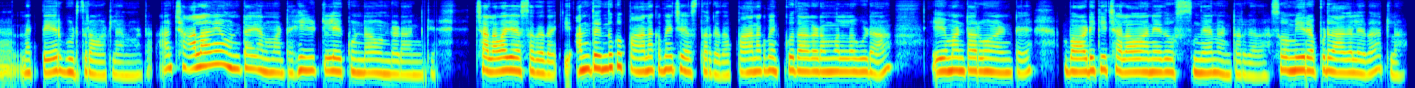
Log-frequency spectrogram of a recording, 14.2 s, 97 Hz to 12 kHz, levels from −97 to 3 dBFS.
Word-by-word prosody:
ఆహ్, -, -, -9 dB
నాకు 230 Hz, 0 st, -4 dB
పేరు 250 Hz, +2 st, +2 dB
గుర్తు 240 Hz, +1 st, -1 dB
రావట్లేనమాట. 205 Hz, 0 st, -8 dB, 0.2 s
ఆ -, -, -1 dB
చాలానే 330 Hz, +5 st, +4 dB
ఉంటాయనమాట 265 Hz, -6 st, -1 dB
హీట్ 260 Hz, -1 st, 0 dB
లేకుండా 235 Hz, -2 st, -1 dB
ఉండడానికి. 210 Hz, -1 st, -6 dB, 0.4 s
చలవ 250 Hz, -3 st, +4 dB
జేస్తది 250 Hz, -2 st, +2 dB
గదా! 210 Hz, -1 st, -3 dB
ఇ -, -, -4 dB
అంతెందుకు 295 Hz, +3 st, +5 dB
పానకమే 265 Hz, +2 st, +1 dB
చేస్తరు 240 Hz, -2 st, -2 dB
గదా! 200 Hz, 0 st, -6 dB
పానకమెక్కువ 250 Hz, +2 st, 0 dB
తాగడం 245 Hz, 0 st, +1 dB
వల్ల 245 Hz, 0 st, -1 dB
గూడా 230 Hz, -4 st, -1 dB, 0.6 s
ఏమంటారు 255 Hz, 0 st, +3 dB, 0.2 s
అంటే, 230 Hz, -1 st, -5 dB, 0.5 s
బాడీకి 255 Hz, +3 st, +3 dB
చలవ 240 Hz, -1 st, +1 dB
అనేది 240 Hz, 0 st, +1 dB
ఒస్తుంది 230 Hz, 0 st, -2 dB
అనంటారు 210 Hz, -3 st, -5 dB
గదా! 185 Hz, +1 st, -11 dB
సో, 270 Hz, -, -2 dB
మీరెప్పుడు 260 Hz, -1 st, +3 dB
దాగలేదా 230 Hz, -1 st, -2 dB
అట్లా? 205 Hz, -5 st, -10 dB
245 Hz, 150 wpm, -25 LUFS, 225-260 Hz, 0.6 s, అంతెందుకు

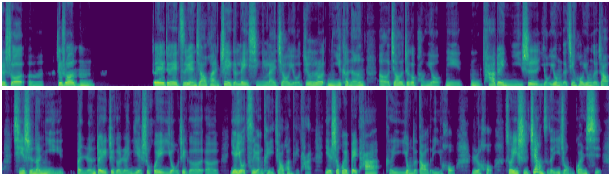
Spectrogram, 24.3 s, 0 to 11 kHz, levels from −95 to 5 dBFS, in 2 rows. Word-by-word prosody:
就 -, -, +6 dB
是 180 Hz, -, +3 dB
说 160 Hz, -2 st, +2 dB
嗯， 150 Hz, -1 st, -9 dB, 0.2 s
就 230 Hz, -1 st, +5 dB
是 -, -, +1 dB
说 235 Hz, -1 st, +7 dB
嗯。 170 Hz, -5 st, -1 dB, 1.2 s
对 250 Hz, -2 st, +10 dB
对， 205 Hz, -7 st, +4 dB
资 190 Hz, +4 st, -1 dB
源 180 Hz, -2 st, +3 dB
交 190 Hz, +1 st, 0 dB
换， 205 Hz, -6 st, -3 dB
这 250 Hz, -, +1 dB
个 160 Hz, -, -3 dB
类 160 Hz, 0 st, 0 dB
型 140 Hz, +1 st, -5 dB
来 145 Hz, -1 st, -4 dB
交 150 Hz, +1 st, -3 dB
友。 150 Hz, -, -7 dB
就 180 Hz, +2 st, -2 dB
是 200 Hz, -, +1 dB
说 210 Hz, -1 st, +2 dB
你 180 Hz, -3 st, 0 dB
可 195 Hz, +3 st, -2 dB
能， 170 Hz, +3 st, -2 dB, 0.3 s
嗯， 155 Hz, -2 st, -2 dB
交 185 Hz, -2 st, +2 dB
的 185 Hz, -, 0 dB
这 215 Hz, -, 0 dB
个 175 Hz, -3 st, 0 dB
朋 155 Hz, -3 st, -11 dB
友 150 Hz, -3 st, -6 dB
你 150 Hz, -8 st, -7 dB, 0.2 s
嗯， 165 Hz, -3 st, -3 dB
他 230 Hz, +1 st, -1 dB
对 255 Hz, -2 st, +3 dB
你 140 Hz, -, -5 dB
是 170 Hz, -7 st, +4 dB
有 150 Hz, -, -9 dB
用 175 Hz, 0 st, +1 dB
的， 115 Hz, -, -6 dB
今 175 Hz, +6 st, -1 dB
后 185 Hz, +2 st, 0 dB
用 180 Hz, -2 st, 0 dB
得 150 Hz, -3 st, -5 dB
着。 -, -, -3 dB, 0.2 s
其 200 Hz, +4 st, +2 dB
实 220 Hz, -3 st, +5 dB
呢， 190 Hz, -1 st, +3 dB
你 165 Hz, -5 st, -3 dB, 0.2 s
本 155 Hz, -9 st, -1 dB
人 145 Hz, -, -2 dB
对 235 Hz, -8 st, +5 dB
这 160 Hz, +4 st, -2 dB
个 150 Hz, -3 st, -4 dB
人 135 Hz, +2 st, -8 dB
也 150 Hz, -1 st, -3 dB
是 195 Hz, -, -2 dB
会 185 Hz, -5 st, +1 dB
有 155 Hz, +3 st, -4 dB
这 170 Hz, -, -2 dB
个 130 Hz, -4 st, -8 dB
呃， 115 Hz, -4 st, -10 dB, 0.2 s
也 180 Hz, +1 st, +5 dB
有 185 Hz, -6 st, +6 dB
资 170 Hz, +3 st, -1 dB
源 135 Hz, -, -5 dB
可 165 Hz, -, -7 dB
以 145 Hz, -, -7 dB
交 145 Hz, +1 st, -5 dB
换 155 Hz, 0 st, -7 dB
给 140 Hz, -, -20 dB
他， -, -, -13 dB, 0.2 s
也 160 Hz, 0 st, 0 dB
是 210 Hz, -, +4 dB
会 200 Hz, -4 st, +2 dB
被 155 Hz, -, +2 dB
他 180 Hz, +4 st, -2 dB
可 145 Hz, -, -9 dB
以 140 Hz, -3 st, -8 dB
用 155 Hz, -3 st, -1 dB
得 -, -, -6 dB
到 145 Hz, -3 st, -2 dB
的， -, -, -14 dB
以 105 Hz, -1 st, -11 dB
后， -, -, -7 dB, 0.3 s
日 150 Hz, -1 st, -1 dB
后。 130 Hz, -, -8 dB, 0.2 s
所 195 Hz, -1 st, +4 dB
以 200 Hz, -, +7 dB
是 190 Hz, -1 st, +3 dB
这 330 Hz, -, +5 dB
样 225 Hz, -, +3 dB
子 175 Hz, -, -10 dB
的 -, -, -5 dB
一 165 Hz, -, -4 dB
种 160 Hz, -, -7 dB
关 160 Hz, -1 st, -2 dB
系。 170 Hz, -, +3 dB
165 Hz, 250 characters per minute, -23 LUFS, 150-190 Hz, 1.2 s, 对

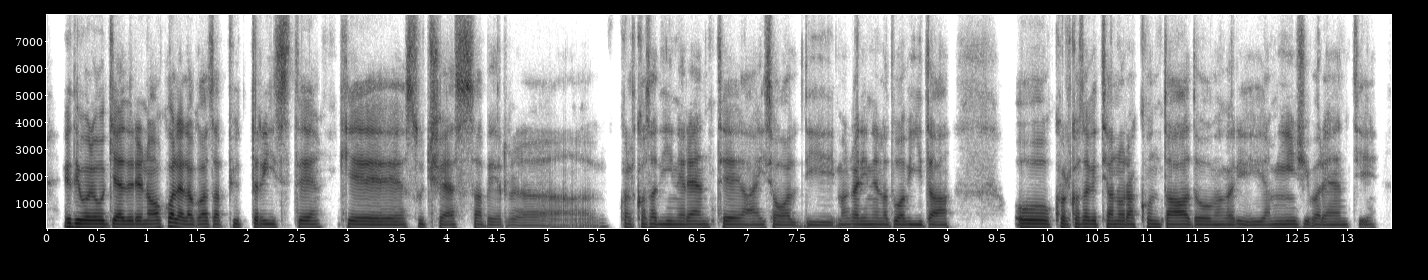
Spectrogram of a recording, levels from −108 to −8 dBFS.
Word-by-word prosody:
Io 145 Hz, -, +4 dB
ti 135 Hz, -, +5 dB
volevo 130 Hz, 0 st, +6 dB
chiedere, 120 Hz, -1 st, +5 dB
no, 125 Hz, +1 st, +2 dB
qual 150 Hz, +3 st, +5 dB
è -, -, +7 dB
la 120 Hz, -1 st, +3 dB
cosa 120 Hz, 0 st, -1 dB
più 125 Hz, -1 st, -6 dB
triste 125 Hz, 0 st, -1 dB
che 115 Hz, -2 st, +2 dB
è -, -, -5 dB
successa 115 Hz, -1 st, -1 dB
per 110 Hz, -1 st, -7 dB, 1.1 s
qualcosa 125 Hz, 0 st, -3 dB
di 120 Hz, 0 st, -2 dB
inerente 120 Hz, 0 st, 0 dB
ai 110 Hz, 0 st, -4 dB
soldi, 105 Hz, -2 st, -4 dB
magari 115 Hz, +1 st, -2 dB
nella 115 Hz, 0 st, -2 dB
tua 115 Hz, 0 st, -1 dB
vita, 110 Hz, -1 st, -1 dB, 0.6 s
o 130 Hz, -2 st, +4 dB
qualcosa 130 Hz, +1 st, 0 dB
che 125 Hz, -, 0 dB
ti 120 Hz, -, -4 dB
hanno 120 Hz, 0 st, +1 dB
raccontato, 120 Hz, -1 st, 0 dB
magari 115 Hz, 0 st, -3 dB
amici, 120 Hz, +1 st, -2 dB
parenti? 110 Hz, 0 st, -5 dB
120 Hz, 145 wpm, -26 LUFS, 115-125 Hz, 1.1 s, è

